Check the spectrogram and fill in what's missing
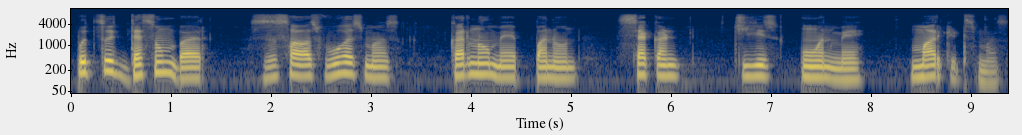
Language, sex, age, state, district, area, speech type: Kashmiri, male, 18-30, Jammu and Kashmir, Kupwara, rural, spontaneous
